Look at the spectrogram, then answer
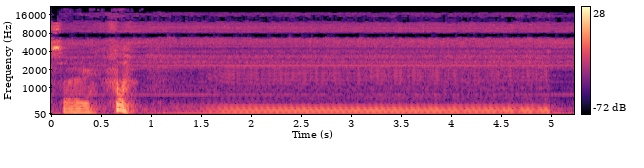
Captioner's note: machine whirring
